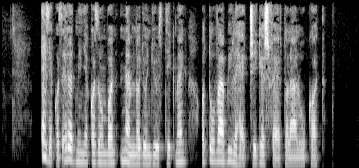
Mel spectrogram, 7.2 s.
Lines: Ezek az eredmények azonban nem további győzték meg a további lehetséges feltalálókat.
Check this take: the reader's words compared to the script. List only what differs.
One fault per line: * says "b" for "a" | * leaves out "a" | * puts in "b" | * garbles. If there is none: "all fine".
* says "nagyon" for "további"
